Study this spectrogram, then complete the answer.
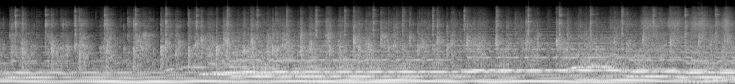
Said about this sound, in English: And so with Jesus' joy, jumping, shouting, clapping. I want you to help me to receive. No, you are not clapping enough.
